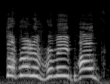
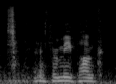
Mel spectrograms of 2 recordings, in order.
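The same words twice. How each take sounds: First: Raised, higher yelling taunt. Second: Softer muttered repeat; quiet taunt. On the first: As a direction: shout it at a fleeing player. Chasing opponent, yelling taunt. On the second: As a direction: say it low to yourself. Repeats taunt under breath. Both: Acted.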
